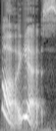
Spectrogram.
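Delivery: put-on Mid-Atlantic accent. Admiring a classic accent and trying it out: Mid-Atlantic accent. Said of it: "I wish I had that right. accent".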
